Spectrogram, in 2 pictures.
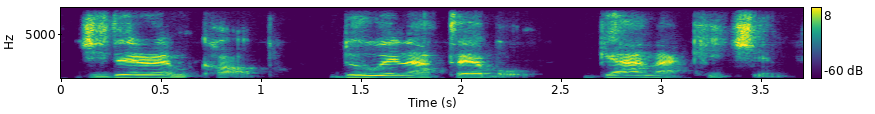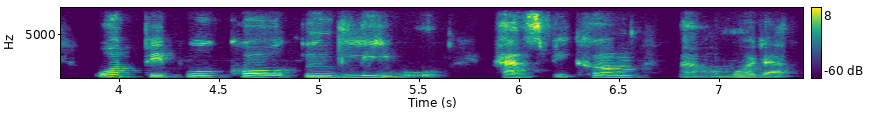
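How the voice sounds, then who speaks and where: A middle-aged woman with a Nigerian accent and Igbo as her mother tongue reads a formal academic presentation in a measured, earnest way. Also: lowish voice, a little mellow, slightly rough, dull audio. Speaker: university professor presenting at a conference. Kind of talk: formal scripted academic lecture.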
